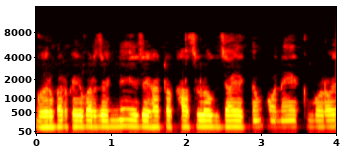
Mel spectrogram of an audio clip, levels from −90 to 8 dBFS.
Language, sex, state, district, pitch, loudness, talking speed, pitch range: Bengali, male, West Bengal, Malda, 140 Hz, -17 LUFS, 165 wpm, 135-140 Hz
